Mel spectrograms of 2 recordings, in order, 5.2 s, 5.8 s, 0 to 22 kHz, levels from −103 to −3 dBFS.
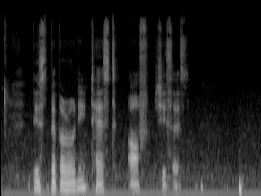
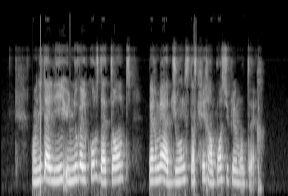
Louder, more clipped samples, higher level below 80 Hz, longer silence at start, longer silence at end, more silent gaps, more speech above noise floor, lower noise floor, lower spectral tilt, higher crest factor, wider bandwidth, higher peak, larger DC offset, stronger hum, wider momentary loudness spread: second, -40 LUFS vs -18 LUFS; neither; about the same, -58 dBFS vs -62 dBFS; second, 0.1 s vs 0.65 s; second, 0.25 s vs 0.55 s; neither; second, 24 dB vs 35 dB; first, -63 dBFS vs -52 dBFS; first, -6.5 dB/octave vs -4.5 dB/octave; about the same, 20 dB vs 16 dB; first, 16 kHz vs 9.6 kHz; second, -22 dBFS vs -2 dBFS; neither; neither; first, 20 LU vs 16 LU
